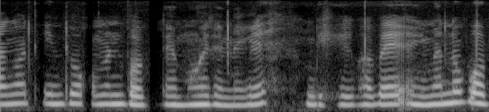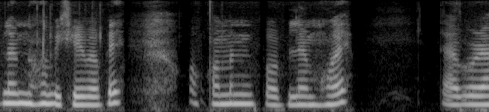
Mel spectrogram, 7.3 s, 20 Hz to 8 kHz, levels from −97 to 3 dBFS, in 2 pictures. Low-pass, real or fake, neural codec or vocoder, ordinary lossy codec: none; real; none; none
